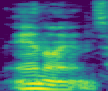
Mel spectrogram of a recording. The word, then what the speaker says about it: anion: has gained electrons and no that's not onion that's supposed to be n ion anions how i pronounce it cations and ions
